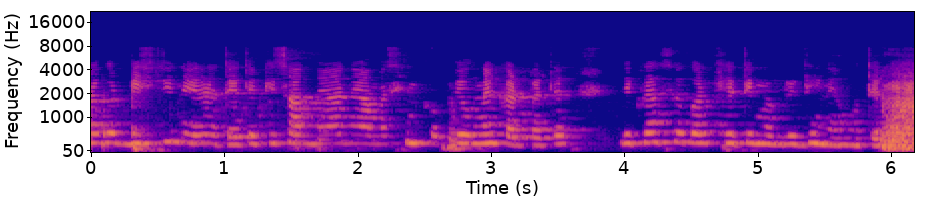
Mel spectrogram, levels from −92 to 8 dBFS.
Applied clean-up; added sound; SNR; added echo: classical method WPE with log-MMSE.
